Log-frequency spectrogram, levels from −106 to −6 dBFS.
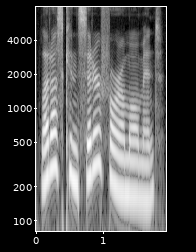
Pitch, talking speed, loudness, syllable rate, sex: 215 Hz, 185 wpm, -15 LUFS, 5.0 syllables/s, female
